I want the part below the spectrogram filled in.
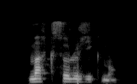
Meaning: Marxologically
- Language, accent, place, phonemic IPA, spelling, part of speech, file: French, France, Lyon, /maʁk.sɔ.lɔ.ʒik.mɑ̃/, marxologiquement, adverb, LL-Q150 (fra)-marxologiquement.wav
